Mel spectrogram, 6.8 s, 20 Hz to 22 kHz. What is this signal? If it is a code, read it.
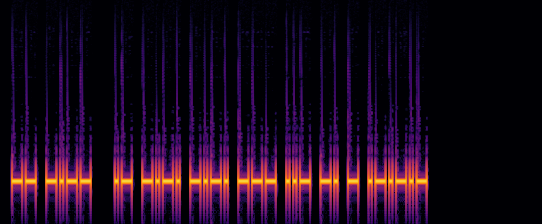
Morse code, heard as a keyed tone, about 28 wpm, 700 Hz. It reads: MY ACCOUNT.
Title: Sentences from Top 1000 Words - Review Part 3 - 28wpm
